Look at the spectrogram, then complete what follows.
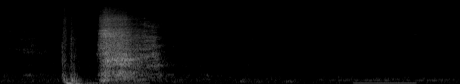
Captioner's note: Ally sighs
